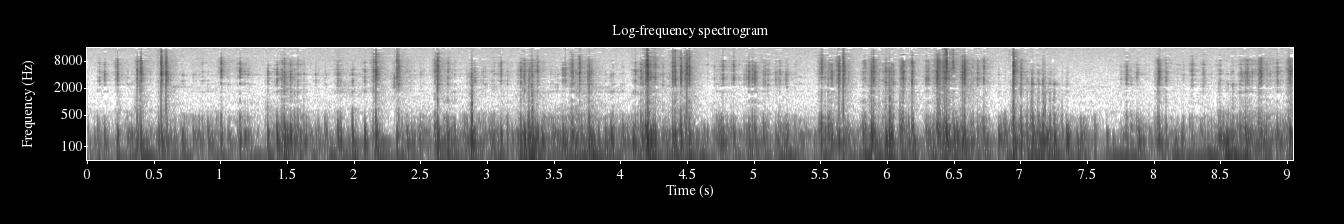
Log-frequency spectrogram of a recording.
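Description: Long glittery nails quickly scratch the rounded, hollow metal mesh grille of a microphone head. The scratching is a dense, continuous, low, rumbling scrape, broken by rapid bright ticks and rattles as the nails drag across the mesh.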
